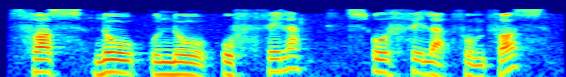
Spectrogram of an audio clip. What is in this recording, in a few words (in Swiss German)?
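"fassnooch", Alsace Haut Rhin; vin; ouillage remplir le tonneau au fur et à mesure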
